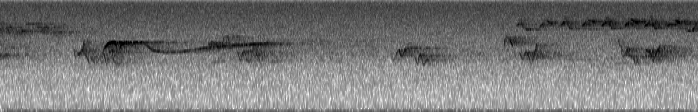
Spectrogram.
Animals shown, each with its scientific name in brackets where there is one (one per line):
Eastern Wood-Pewee (Contopus virens)
Red-eyed Vireo (Vireo olivaceus)
Black-and-white Warbler (Mniotilta varia)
